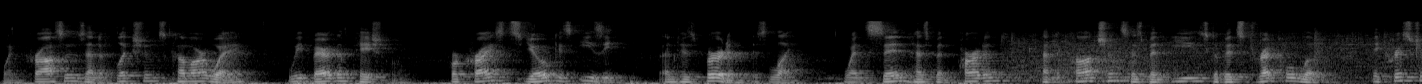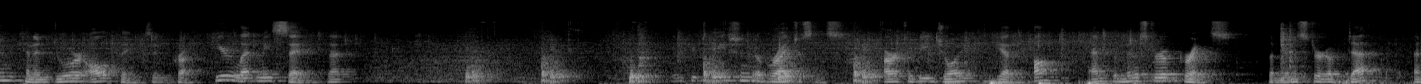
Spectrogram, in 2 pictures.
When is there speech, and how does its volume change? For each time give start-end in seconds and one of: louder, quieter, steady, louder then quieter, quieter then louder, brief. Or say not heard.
0.0-17.6 steady
20.9-28.3 steady.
